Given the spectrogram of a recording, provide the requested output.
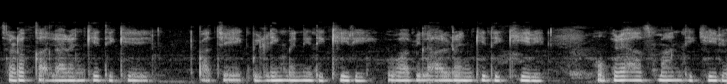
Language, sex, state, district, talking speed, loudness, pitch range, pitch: Rajasthani, female, Rajasthan, Nagaur, 190 wpm, -18 LUFS, 180-190 Hz, 185 Hz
